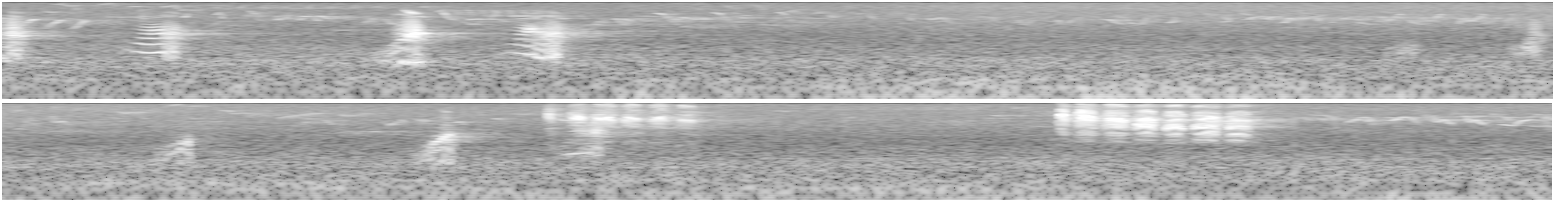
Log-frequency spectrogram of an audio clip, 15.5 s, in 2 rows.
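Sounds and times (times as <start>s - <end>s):
other frogs croaking faintly: 0.0s - 1.1s, 1.9s - 3.0s, 9.8s - 11.1s
steady background noise: 0.0s - 15.5s.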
